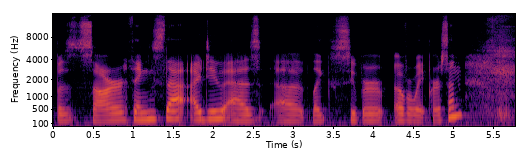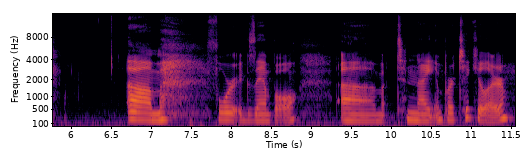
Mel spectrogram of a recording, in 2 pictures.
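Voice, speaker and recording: A woman's voice: mid-range voice, a bit bright. Chatty young woman vlogging, full of ums. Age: 20s. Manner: rambling, chatty, many ums and likes, self-deprecating laughs. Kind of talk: casual personal vlog.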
